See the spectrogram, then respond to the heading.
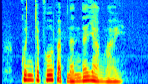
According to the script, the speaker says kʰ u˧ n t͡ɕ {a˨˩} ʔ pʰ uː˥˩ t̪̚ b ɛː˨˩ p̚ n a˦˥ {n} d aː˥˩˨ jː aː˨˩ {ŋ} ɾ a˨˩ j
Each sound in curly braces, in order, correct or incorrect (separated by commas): correct, correct, correct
